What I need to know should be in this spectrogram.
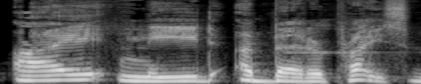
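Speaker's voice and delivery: I need a better price said very slowly with better dragged out; each word of I need a better price drawn out; slow careful model. Shown as a demonstration. Teacher slowly modelling I need a better price. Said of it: "better को better".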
